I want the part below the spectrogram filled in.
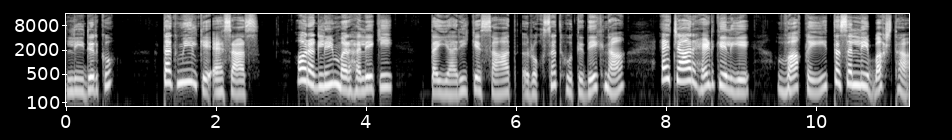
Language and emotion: Urdu, happy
